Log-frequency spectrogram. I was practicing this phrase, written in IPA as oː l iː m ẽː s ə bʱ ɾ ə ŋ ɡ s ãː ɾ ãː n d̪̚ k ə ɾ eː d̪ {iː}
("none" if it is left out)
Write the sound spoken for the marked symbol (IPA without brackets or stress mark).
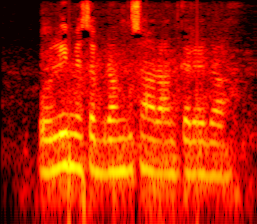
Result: aː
